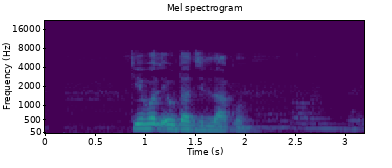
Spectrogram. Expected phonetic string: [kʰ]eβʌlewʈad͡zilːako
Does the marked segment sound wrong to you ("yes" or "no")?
yes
